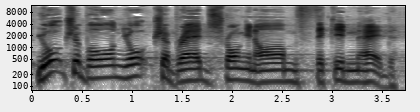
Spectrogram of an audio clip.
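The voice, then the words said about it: Posh man's fake Yorkshire accent. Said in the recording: “a very posh man in London put his arm around me and say, Yorkshire born, put on a sort of fake accent”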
